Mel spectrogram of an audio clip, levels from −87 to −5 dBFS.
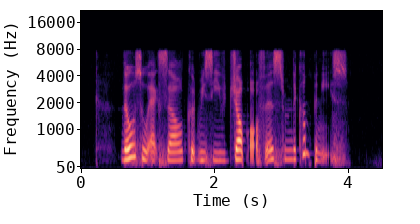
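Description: The speech comes through G.722 wideband telephone coding with nothing above about 7.7 kHz, at most a faint trace of coding damage, and a character that fits the full 64 kbit/s mode.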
